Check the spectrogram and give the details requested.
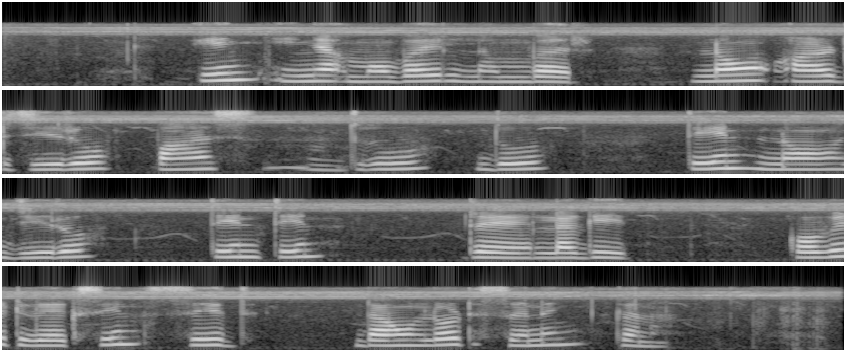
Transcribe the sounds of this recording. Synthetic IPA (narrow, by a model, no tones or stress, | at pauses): iɲiɲaʔmɔbajlnəmbəɾ | nɔaʈʰd͡ʒiɾopãt͡ʃd̪u | d̪u | t̪inːɔd͡ʒiɾo | t̪int̪in | ɾɛləɡit̪̚ˀ | kobʱiɖbʱɛksinsid̪ʱ | ɖawnloɖsənəɲkana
